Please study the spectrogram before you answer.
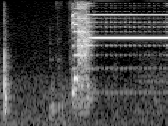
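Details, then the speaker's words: Sinbad balsa RC plane before its maiden flight, motor not yet working: a click, then a steady high electronic tone lasting about a second, source unclear; everything but the servos put back in, to find the noise. "Ooh. I'm not sure what that can be. It could be. Let's take the battery out so it's not so close."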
